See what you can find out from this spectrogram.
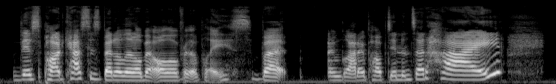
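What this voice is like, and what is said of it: Stuffy, congested voice. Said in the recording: “I sound so stuffy ... I'm stuffy. I sound kind of gross.”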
